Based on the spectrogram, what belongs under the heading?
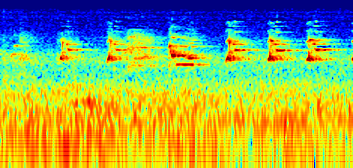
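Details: Home-kept Timbrado canary, recorded the day before, singing a faultless song used to school young birds: six quick high chirps, roughly every third of a second, faint against a constant hiss.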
